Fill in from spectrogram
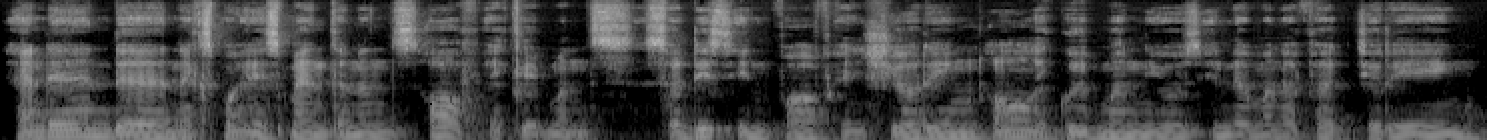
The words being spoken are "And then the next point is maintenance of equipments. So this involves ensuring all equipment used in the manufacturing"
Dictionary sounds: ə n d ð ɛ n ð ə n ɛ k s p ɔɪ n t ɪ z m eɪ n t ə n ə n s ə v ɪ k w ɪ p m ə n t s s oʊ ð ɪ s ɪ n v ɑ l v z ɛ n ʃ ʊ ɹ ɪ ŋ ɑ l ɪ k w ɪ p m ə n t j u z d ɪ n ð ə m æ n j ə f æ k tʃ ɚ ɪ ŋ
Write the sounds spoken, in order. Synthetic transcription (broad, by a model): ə n d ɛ n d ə n ɛ k s p ɔɪ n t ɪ s m eɪ n t ə n ə n s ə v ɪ k w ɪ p m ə n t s s oʊ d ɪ s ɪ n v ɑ l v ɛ n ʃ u ɹ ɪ ŋ ɑ l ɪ k w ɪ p m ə n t j u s ɪ n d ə m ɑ n j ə f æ k tʃ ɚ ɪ ŋ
